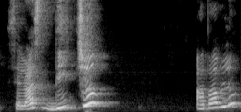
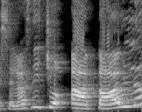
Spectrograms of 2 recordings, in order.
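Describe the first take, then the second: First: "dicho" punched loud and rising, in disbelief at the telling; stress on DICHO. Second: "a Pablo" punched very loud with a rising question; stress on PABLO. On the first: Teacher showing how sentence accent shifts meaning, stress on "dicho". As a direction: hit "dicho" hard, then add "a Pablo" after it. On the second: Teacher showing how sentence accent shifts meaning, stress on "Pablo". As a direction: build to a loud, incredulous "Pablo". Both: Shown as a demonstration. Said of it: "el acento de la frase".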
